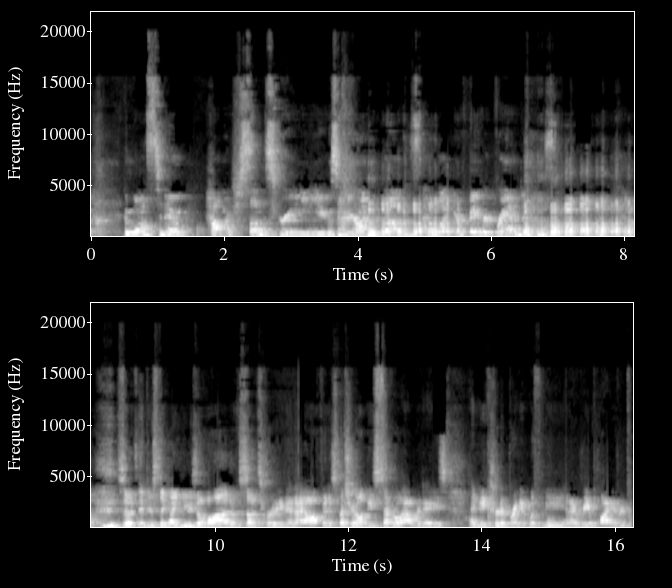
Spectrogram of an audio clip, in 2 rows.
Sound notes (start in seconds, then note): 3.7 laughing; 3.7 laughs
